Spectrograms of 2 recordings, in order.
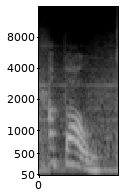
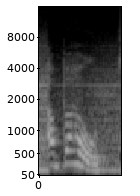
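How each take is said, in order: Both takes have the same delivery.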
